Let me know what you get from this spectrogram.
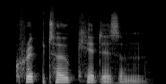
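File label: "cryptorchidism", British English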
